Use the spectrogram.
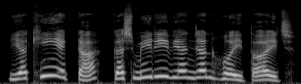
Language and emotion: Maithili, neutral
